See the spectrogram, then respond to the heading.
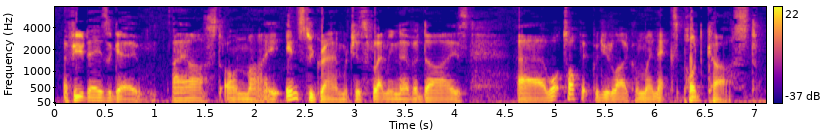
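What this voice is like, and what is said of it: Sick, slightly strange-sounding voice. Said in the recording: “I've been sick rotten ... if my voice sounds a bit strange, then that's the reason why”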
